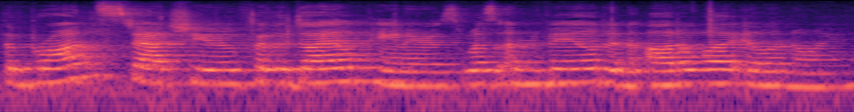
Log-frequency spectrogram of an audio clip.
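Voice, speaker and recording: A woman's voice: a little high, steady tone, normal speed, a bit bright. A woman reading scripted narration in a readers theater performance. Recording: distant mic, echoey room, faint noise.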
